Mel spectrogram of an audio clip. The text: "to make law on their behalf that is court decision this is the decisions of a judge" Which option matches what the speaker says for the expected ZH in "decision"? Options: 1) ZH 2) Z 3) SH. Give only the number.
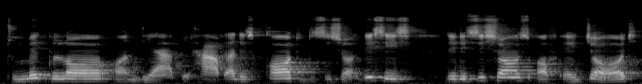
3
